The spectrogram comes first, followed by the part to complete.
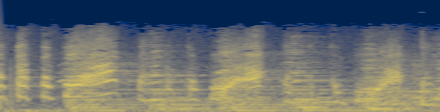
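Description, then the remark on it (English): A voice imitates a hen's clucking in a quick run of nasal, rising squawks, about three main calls with short clucks between, fairly loud. “Live all alone on a farm, and all she has for company are a hen.”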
